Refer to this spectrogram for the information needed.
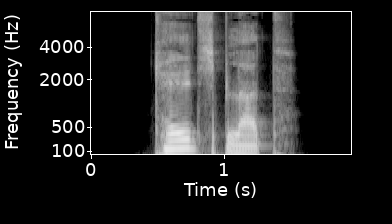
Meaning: sepal
- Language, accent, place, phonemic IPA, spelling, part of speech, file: German, Germany, Berlin, /kɛlçˈblat/, Kelchblatt, noun, De-Kelchblatt.ogg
